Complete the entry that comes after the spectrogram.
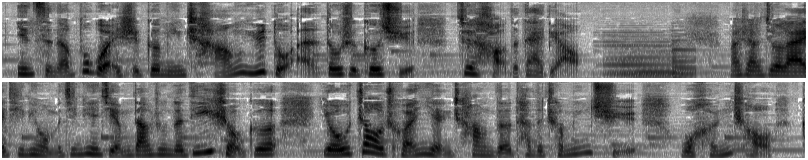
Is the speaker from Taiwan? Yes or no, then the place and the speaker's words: no; China; 其实呢，我们中国人非常崇尚言简意赅。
